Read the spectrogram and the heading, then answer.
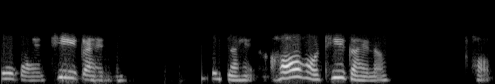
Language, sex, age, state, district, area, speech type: Marathi, female, 30-45, Maharashtra, Nagpur, rural, conversation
